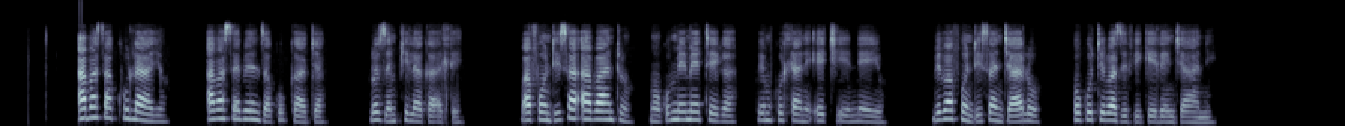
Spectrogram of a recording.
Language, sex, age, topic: North Ndebele, male, 50+, health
